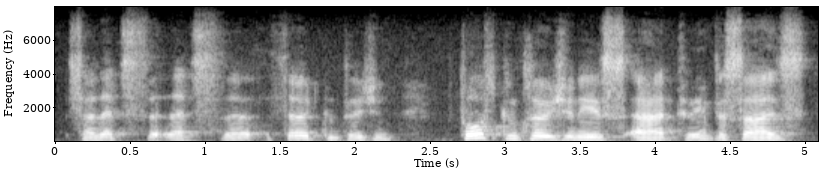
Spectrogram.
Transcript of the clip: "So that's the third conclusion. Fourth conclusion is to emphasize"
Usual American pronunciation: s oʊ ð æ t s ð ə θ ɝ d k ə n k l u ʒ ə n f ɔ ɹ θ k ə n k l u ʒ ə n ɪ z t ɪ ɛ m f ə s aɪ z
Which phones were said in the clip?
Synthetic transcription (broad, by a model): s oʊ ð æ t s ð ə θ ɝ d k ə n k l u ʒ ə n f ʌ ɹ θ k ə n k l u ʒ ə n ɪ z t ɪ ɛ m f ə s aɪ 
